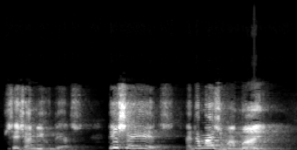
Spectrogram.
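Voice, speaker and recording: A man's voice: sits high, huge pitch swings, brisk, pushed and bright. A man giving informal spiritual teaching as a medium, teasing and chatty, full of rhetorical questions. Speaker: spiritist medium answering viewers. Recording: roomy echo.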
